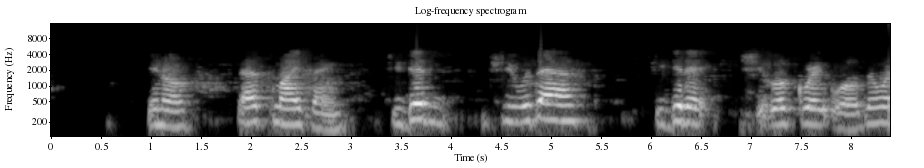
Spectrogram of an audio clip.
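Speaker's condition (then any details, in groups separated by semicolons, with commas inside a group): Cerebral palsy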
